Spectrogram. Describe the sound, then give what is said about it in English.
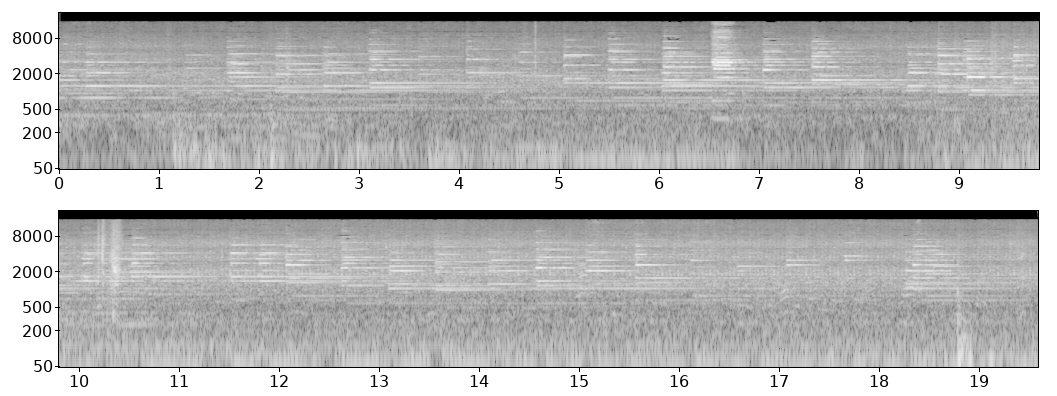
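Church bells in Sassenheim, Netherlands, ring out a slow melody of distinct pitched tones, carrying over a steady low rumble of background noise, with no one speaking. “And I'm going to play that recording for you right now and see if you recognize what song the church bells were playing in Sassenheim.”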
